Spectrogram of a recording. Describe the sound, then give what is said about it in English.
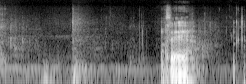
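Someone chews food right up against the microphone: soft wet clicks, then a loud, crunchy burst of munching lasting about half a second before a few smaller bites. “Man, you know, when you munch on the mic, it's bad, fam.”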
